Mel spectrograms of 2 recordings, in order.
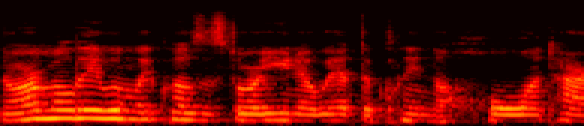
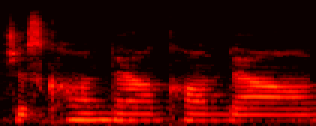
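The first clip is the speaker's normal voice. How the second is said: mock calm soothing tone, much quieter; 8 dB quieter than usual. The speaker recalls how a lifelong friend kept them calm, retelling soothing words. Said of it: "trying to keep me calm".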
